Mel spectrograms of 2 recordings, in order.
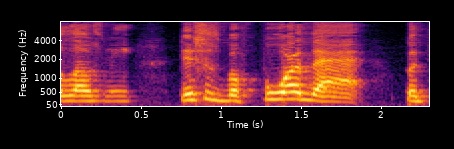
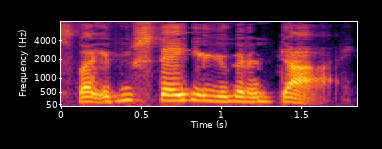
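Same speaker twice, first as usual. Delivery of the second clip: barely-there, very soft, hushed voice; 3 dB quieter than usual. Recalling what god said to you back then, in the softest voice. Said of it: "It was like the softest voice".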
